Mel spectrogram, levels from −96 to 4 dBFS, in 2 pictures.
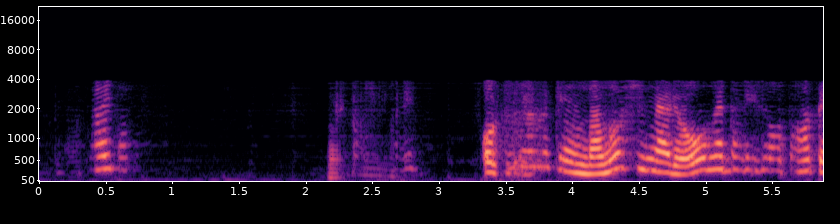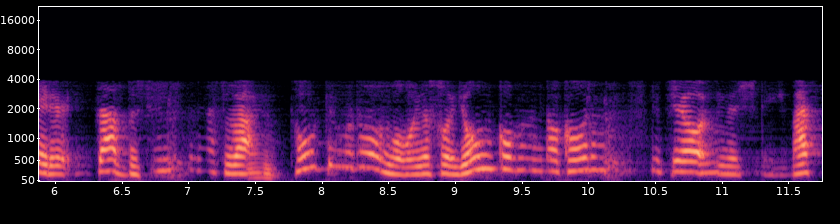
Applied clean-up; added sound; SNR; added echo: neural mask model DeepFilterNet 3.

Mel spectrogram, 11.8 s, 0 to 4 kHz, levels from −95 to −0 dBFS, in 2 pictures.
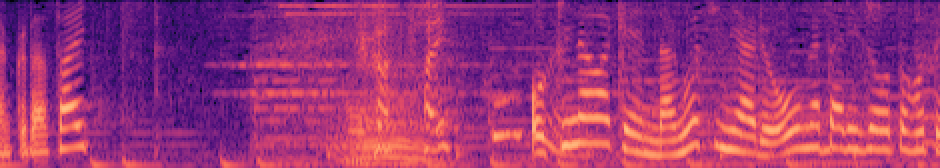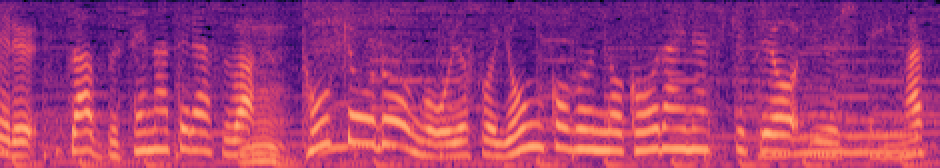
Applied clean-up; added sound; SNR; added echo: none; none; none; none.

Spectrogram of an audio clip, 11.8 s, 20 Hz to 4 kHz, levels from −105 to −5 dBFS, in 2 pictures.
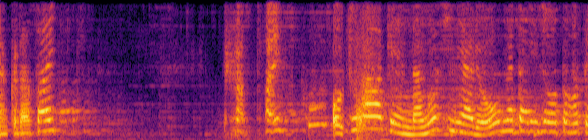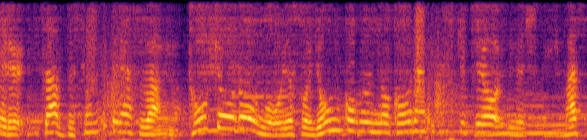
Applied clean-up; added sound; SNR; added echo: neural separator model SepFormer DNS4.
